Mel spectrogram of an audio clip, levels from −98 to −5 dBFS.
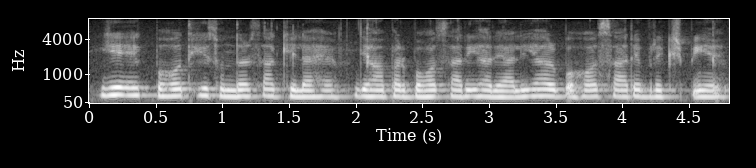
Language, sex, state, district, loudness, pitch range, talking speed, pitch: Hindi, female, Delhi, New Delhi, -17 LUFS, 180-195 Hz, 260 wpm, 185 Hz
